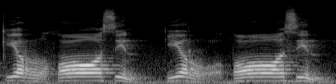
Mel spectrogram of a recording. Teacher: Sukun sebelumnya kasroh tapi karena setelahnya huruf isti'la tetap maka harus dibacanya tebal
